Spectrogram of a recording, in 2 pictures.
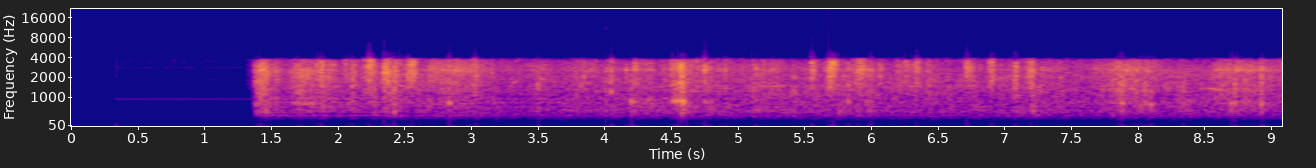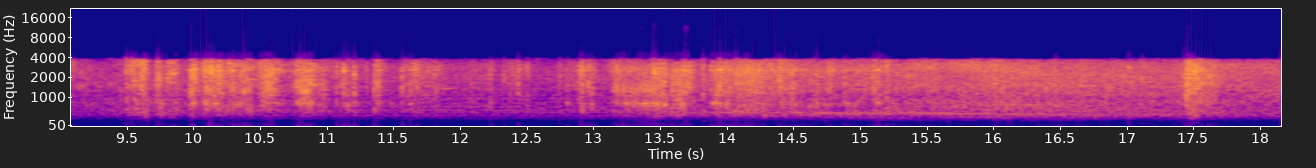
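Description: Police dash-cam audio: a short steady beep about half a second in, then a continuous crackling hiss, thin and band-limited, full of clicks and pops.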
